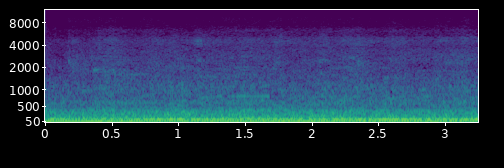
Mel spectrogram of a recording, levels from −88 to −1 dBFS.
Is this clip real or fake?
fake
